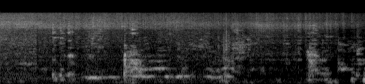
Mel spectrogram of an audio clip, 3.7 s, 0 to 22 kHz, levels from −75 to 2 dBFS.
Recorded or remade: remade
